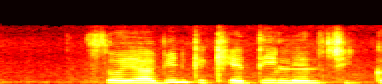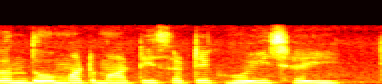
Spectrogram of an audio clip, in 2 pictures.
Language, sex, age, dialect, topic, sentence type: Magahi, female, 41-45, Western, agriculture, statement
